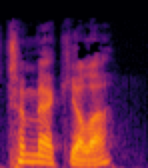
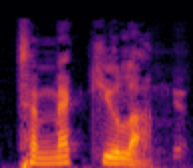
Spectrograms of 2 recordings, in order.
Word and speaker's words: Temecula: And the town is Temecula. That's spelled T-E. That's T as in Tom, E-M-E. It's a T-E-M-E-C-U-L-A, Temecula, California.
